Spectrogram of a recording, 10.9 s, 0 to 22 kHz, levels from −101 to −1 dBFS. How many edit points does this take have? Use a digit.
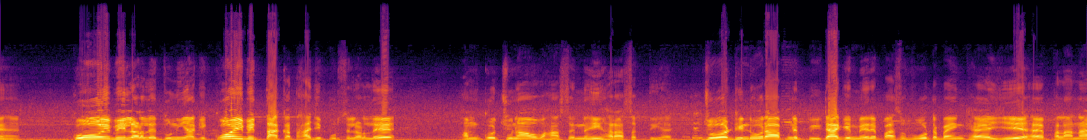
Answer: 1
